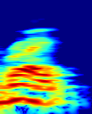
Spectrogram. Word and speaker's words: write: and then we have the word w r t which is exactly the same pronunciation right which means you know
